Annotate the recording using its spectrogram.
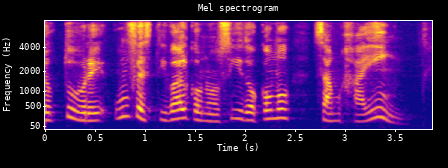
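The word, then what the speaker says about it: Samhain: un festival conocido como shangay in que se pronuncie pronuncia show in que significa el fin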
